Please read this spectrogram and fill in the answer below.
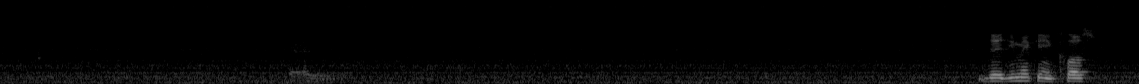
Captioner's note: pause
